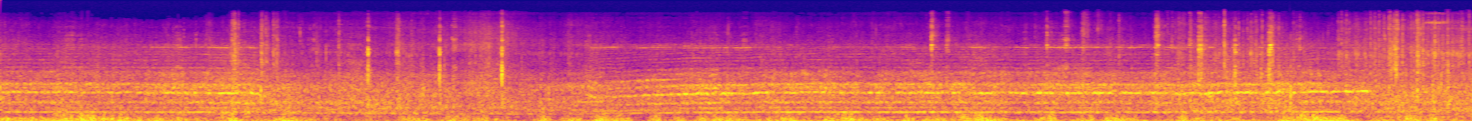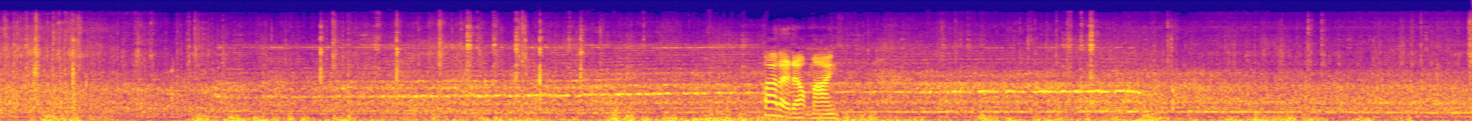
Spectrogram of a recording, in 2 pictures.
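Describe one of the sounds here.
Wind rumbles past the rider.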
